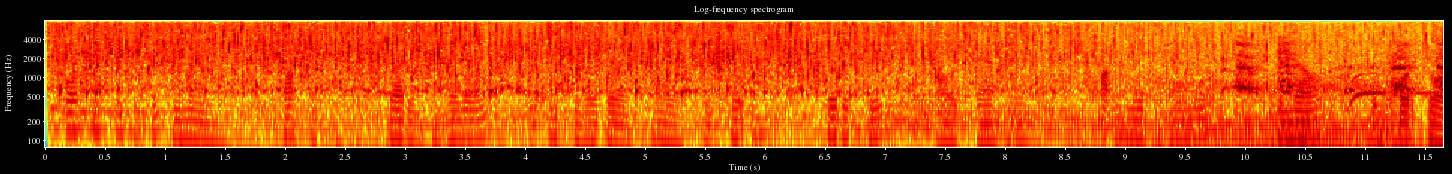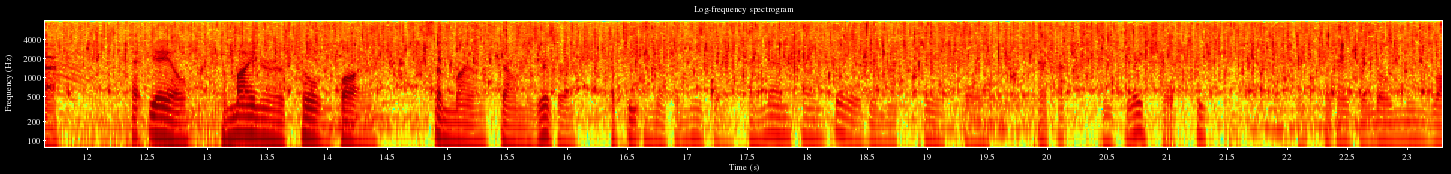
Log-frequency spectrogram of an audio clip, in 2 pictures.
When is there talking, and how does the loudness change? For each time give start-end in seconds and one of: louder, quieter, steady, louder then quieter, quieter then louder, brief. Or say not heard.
0.0-23.2 louder then quieter.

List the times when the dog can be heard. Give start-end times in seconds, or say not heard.
9.8-11.8.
